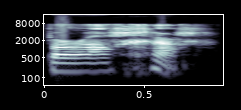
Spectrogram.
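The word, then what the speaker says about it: ברכה: This should be a K-H, but they pronounce it with a K, but it's pronounced Baracha.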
